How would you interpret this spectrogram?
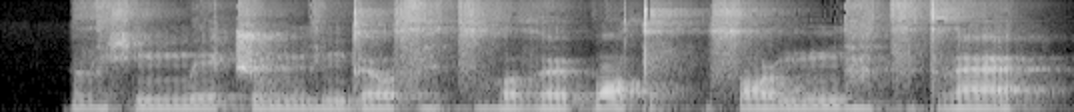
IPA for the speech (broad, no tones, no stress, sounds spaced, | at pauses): ð ɛ̤ ç mː i t͡ʃ u nː e̤ ɲ d ø ʊ̯ s e̤ t͡s ɔ̤ ʊ̯ ð ø p ɔ t | s ɔ ɹ nː æ̤ t͡s e̤ t ð ɛ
